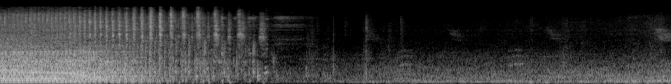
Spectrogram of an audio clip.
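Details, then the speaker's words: Free Troy-Bilt mower from Craigslist, clogged air cleaner and debris in carburetor, no gas in tank: carburetor cleaner sprayed into carb gives sharp rapid firing on the pull that fades within seconds and coasts to a stop; runs briefly then dies, no fuel. "let's see if it'll crank or even try i don't have any gas in there so um"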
